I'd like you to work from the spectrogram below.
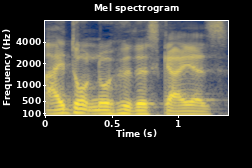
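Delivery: put-on serious deadpan. Retelling how someone denied knowing a friend to a judge: imitating a dead serious deadpan. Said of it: "dead serious face".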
